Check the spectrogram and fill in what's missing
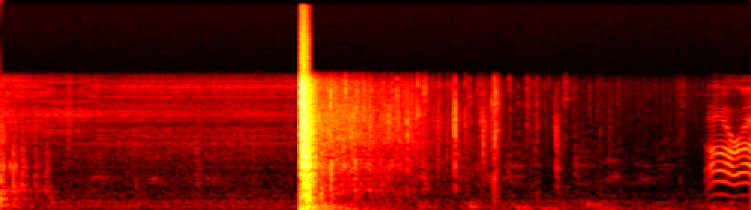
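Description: A civilian legal flash bang grenade goes off in a single loud, sharp blast that cracks suddenly out of near silence and rings down over about a second, followed by scattered faint ticks and a brief voice.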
